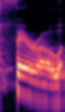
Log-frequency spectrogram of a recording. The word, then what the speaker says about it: pharaoh: So, that ph is pronounced as an f.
